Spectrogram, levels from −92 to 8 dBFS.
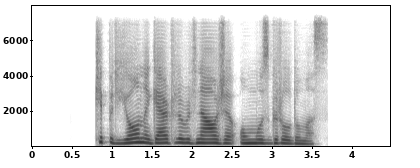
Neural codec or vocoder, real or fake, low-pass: codec, 16 kHz, 0.2 kbps, FocalCodec; fake; 7.2 kHz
